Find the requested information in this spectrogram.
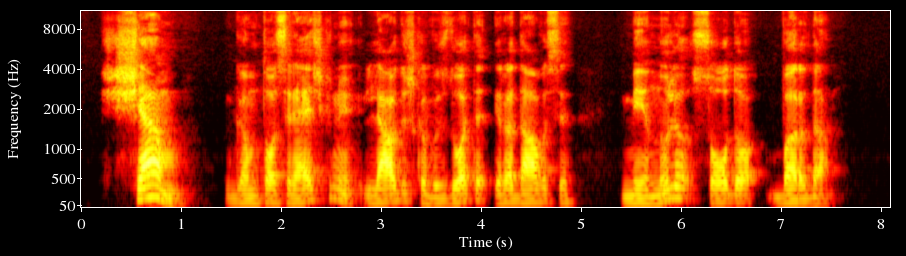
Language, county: Lithuanian, Kaunas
